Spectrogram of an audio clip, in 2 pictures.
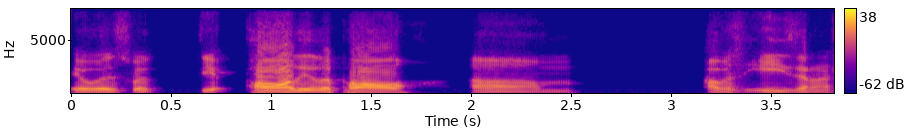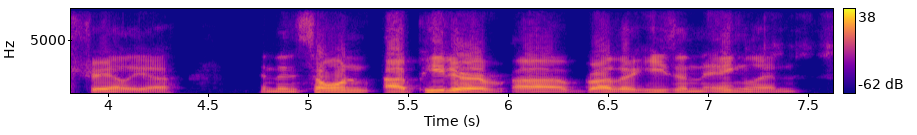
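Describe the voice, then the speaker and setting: The recording is very clean with a silent background and a dry, close sound with no echo. A man speaks at medium pitch and moderate pace with ordinary pitch variation. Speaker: podcast host. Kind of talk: casual chat. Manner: halting.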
